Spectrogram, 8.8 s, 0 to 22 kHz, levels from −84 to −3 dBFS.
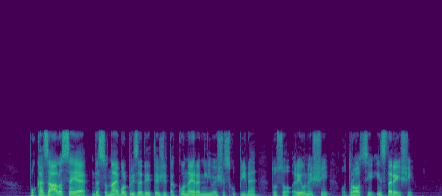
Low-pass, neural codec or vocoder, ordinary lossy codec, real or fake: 7.2 kHz; none; none; real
